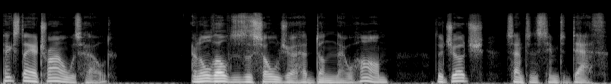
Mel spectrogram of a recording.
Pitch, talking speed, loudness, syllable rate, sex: 110 Hz, 195 wpm, -18 LUFS, 5.4 syllables/s, male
